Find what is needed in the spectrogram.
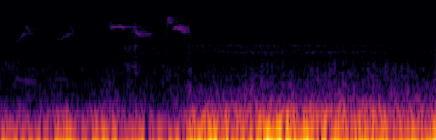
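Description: Small birds chirping a few short notes in the first second, over a steady low rumble.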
